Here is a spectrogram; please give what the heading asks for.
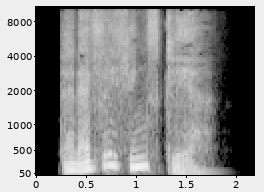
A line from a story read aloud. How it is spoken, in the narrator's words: sighed the dwarf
